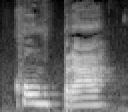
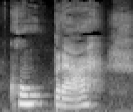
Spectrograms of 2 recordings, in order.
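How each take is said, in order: First: The final r sound is dropped. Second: The final r sound is pronounced.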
